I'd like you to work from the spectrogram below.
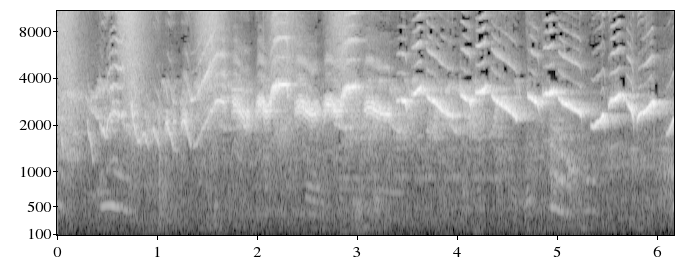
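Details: Caged Chinese hwamei singing a continuous, varied run of loud whistled phrases that slide up and down, with rapid trills and sharp notes repeated at an uneven pace, plus faint lower chattering in the background.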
